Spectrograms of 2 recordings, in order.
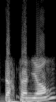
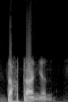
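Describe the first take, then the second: First: The name is said with a French pronunciation. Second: The name is said with an American pronunciation. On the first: "The French way is D'Artagnan" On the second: "in America we say D'Artagnan"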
